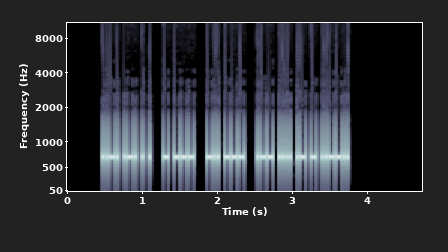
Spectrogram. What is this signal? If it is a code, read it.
Morse code, heard as a keyed tone, about 50 wpm, 700 Hz. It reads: FREE TO DO WHAT?
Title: Sentences from Top 500 Words 50wpm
